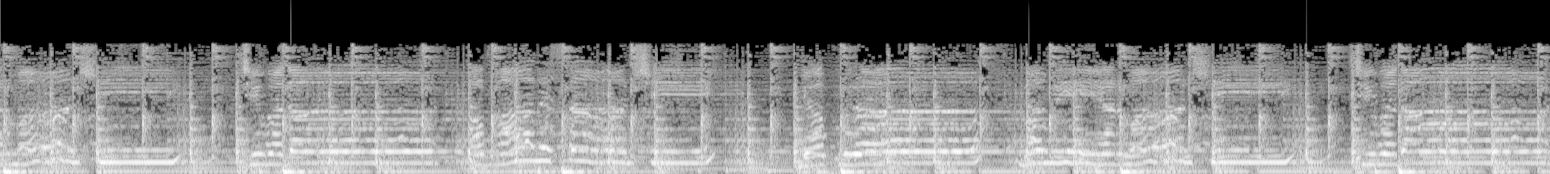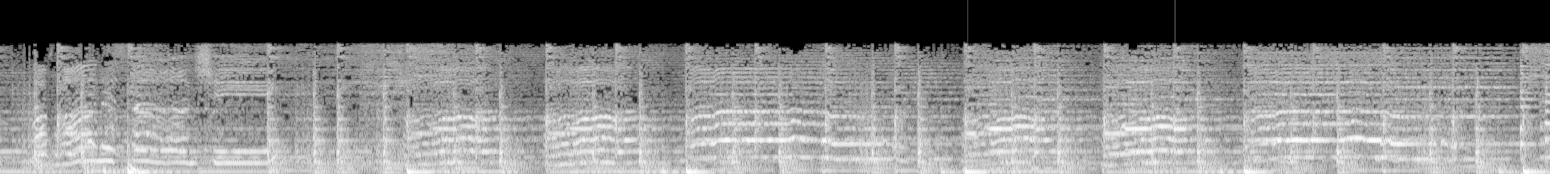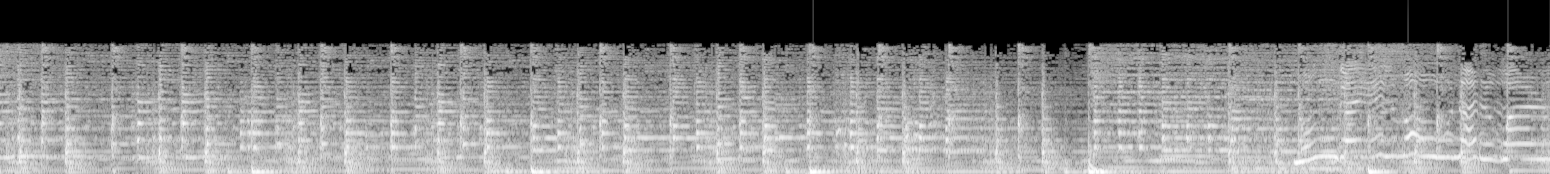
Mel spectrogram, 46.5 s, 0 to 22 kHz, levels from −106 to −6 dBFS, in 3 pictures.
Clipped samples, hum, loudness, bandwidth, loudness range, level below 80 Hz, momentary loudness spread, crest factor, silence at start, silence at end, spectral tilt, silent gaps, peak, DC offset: under 0.1%; none; -13 LUFS; 8.2 kHz; 3 LU; -20 dBFS; 6 LU; 12 dB; 0 s; 0 s; -4.5 dB/octave; none; 0 dBFS; under 0.1%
